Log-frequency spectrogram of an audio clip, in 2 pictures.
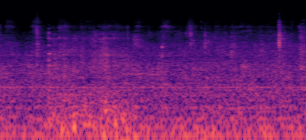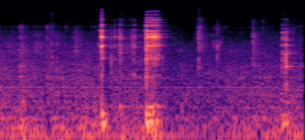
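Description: Metal spoons clink and scrape against plates and a bowl.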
